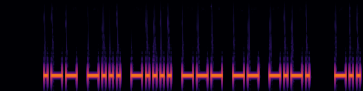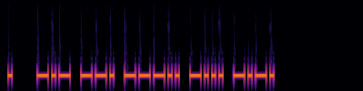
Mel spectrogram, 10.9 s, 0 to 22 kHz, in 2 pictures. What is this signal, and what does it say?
Morse code, heard as a keyed tone, about 22 wpm, 700 Hz. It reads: WB6OMC DE KG8BC
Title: USA Callsign DE Callsign 22wpm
